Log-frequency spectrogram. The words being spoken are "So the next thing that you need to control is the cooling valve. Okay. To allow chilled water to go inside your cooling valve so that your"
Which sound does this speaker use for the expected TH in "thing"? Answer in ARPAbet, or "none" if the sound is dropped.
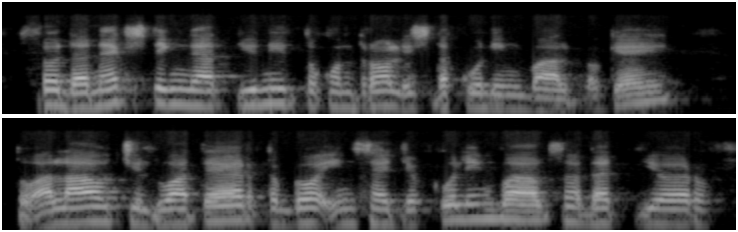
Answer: T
